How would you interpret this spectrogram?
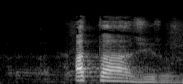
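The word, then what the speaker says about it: التاجر: Okay, you did not pronounce. You skipped it. Okay. At-tajiru. You see, your tongue has to touch, the upper part of your mouth inside.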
